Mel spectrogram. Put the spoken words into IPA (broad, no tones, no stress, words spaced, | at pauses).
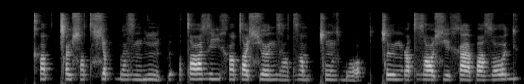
kʰə̃tˤǀøɕɔ̤tˤ ɕəpba̤z ŋɡĩp | tˤœ zixə̃tˤy ɕœnza̤dzˤə̃b ǀũzbɔ̤ | ǀøŋɡytˤ zˤoɕe xape zˤyd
